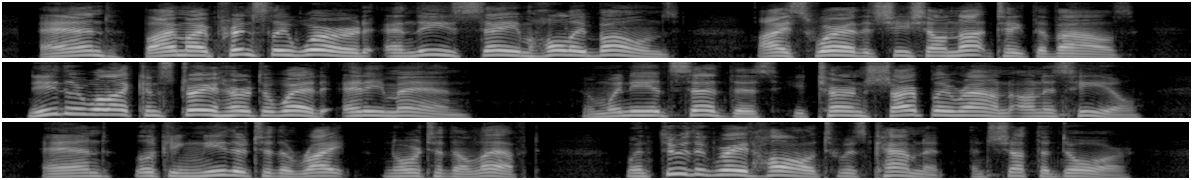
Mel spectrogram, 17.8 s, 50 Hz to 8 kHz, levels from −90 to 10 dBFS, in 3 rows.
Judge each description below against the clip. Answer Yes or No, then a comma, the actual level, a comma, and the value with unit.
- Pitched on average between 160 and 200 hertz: Yes, high, 190 Hz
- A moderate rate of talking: No, fast, 210 wpm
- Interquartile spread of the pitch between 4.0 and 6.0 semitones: Yes, average, 5.1 semitones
